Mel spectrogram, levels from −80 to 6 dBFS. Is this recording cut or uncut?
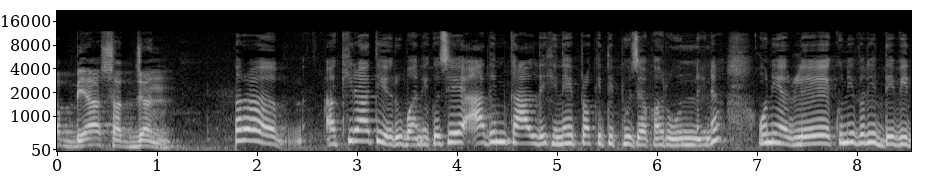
cut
